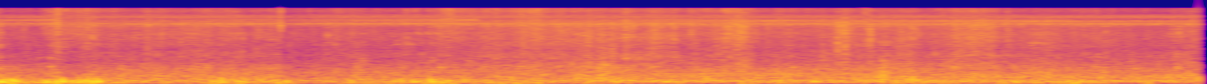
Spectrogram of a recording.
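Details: Outdoor wind buffeting the microphone, with a rumbling low roar and scattered clicks, and no animal call audible.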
